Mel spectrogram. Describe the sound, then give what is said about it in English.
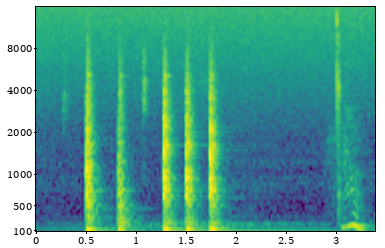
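Five firm knocks on a door in an uneven rhythm, with two spaced raps followed by a quicker cluster of three, then a brief softer sound after a pause. “Why don't you give us a really pleasant but firm knock?”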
